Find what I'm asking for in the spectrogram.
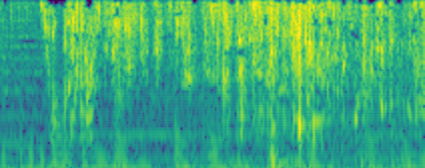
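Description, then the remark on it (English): A clear liquid that looks like water pours steadily from a bottle into a glass, a gurgling trickle with rhythmic glugs that rises slightly in pitch as the glass fills, with no talking. “I'm going to pour it out into a glass here.”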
